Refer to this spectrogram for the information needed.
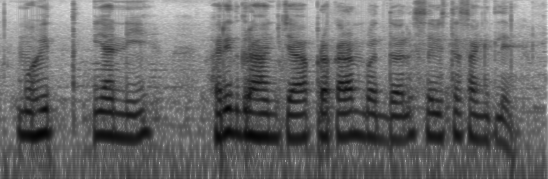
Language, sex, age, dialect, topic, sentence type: Marathi, male, 18-24, Standard Marathi, agriculture, statement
